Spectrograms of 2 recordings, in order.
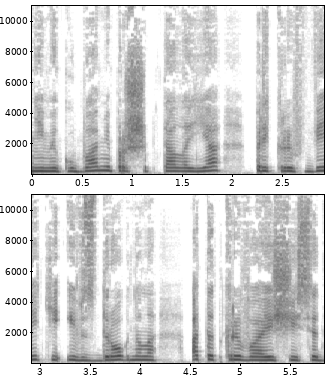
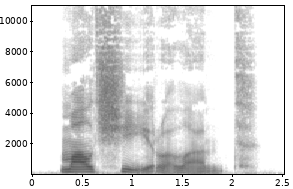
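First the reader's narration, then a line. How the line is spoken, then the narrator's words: Growled. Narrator (Russian): Рыкнул на него Дэймон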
